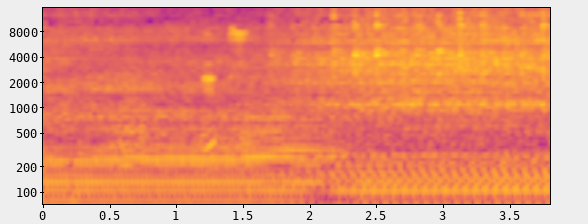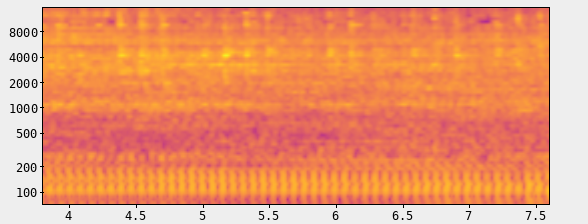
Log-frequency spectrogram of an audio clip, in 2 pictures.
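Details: 1969 Blue Patio garden tractor single-cylinder engine after starter work: steady even putter with no misses or knocks, runs much better than at first start.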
